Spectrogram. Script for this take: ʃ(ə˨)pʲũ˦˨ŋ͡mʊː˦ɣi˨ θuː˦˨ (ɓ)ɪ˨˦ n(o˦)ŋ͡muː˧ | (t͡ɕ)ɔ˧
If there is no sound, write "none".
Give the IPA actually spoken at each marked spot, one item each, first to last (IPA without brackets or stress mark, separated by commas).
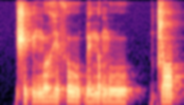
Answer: ɪ˨, ɓ, o˦, t͡ɕ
